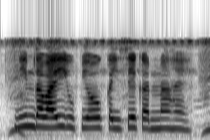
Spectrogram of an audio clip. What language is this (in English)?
Chhattisgarhi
